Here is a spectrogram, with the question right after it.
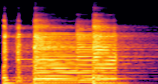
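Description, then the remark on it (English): Heavily distorted electric guitar plays chugging, sustained power chords, with two short stabs followed by longer ringing hits that cut off abruptly. It is loud, with no voices. “Yeah, you guys got some great guitar tones on that for sure.”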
